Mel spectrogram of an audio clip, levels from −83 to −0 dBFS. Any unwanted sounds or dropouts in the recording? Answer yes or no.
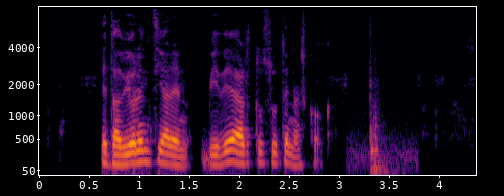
yes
